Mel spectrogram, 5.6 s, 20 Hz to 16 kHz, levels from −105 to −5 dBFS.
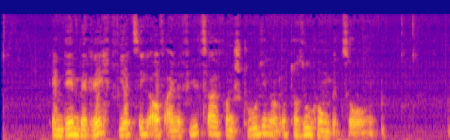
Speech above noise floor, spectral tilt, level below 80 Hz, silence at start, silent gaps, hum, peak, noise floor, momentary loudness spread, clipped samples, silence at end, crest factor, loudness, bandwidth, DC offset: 34 dB; -7.5 dB/octave; -50 dBFS; 0.05 s; none; 60 Hz at -45 dBFS; -2 dBFS; -53 dBFS; 8 LU; under 0.1%; 0 s; 18 dB; -21 LUFS; 11.5 kHz; under 0.1%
